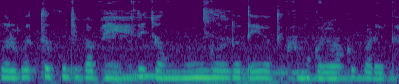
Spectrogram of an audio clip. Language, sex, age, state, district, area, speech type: Odia, female, 18-30, Odisha, Rayagada, rural, spontaneous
